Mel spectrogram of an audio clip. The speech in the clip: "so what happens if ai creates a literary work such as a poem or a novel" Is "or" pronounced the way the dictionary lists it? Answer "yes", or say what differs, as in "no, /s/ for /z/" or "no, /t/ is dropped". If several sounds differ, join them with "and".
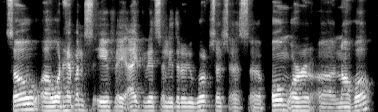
yes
